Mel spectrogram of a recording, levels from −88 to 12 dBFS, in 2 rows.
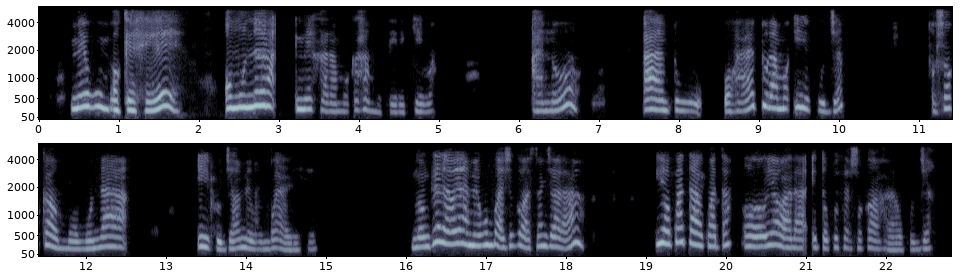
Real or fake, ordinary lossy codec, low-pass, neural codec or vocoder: fake; AAC, 48 kbps; 5.4 kHz; codec, 16 kHz, 4 kbps, FreqCodec, smaller model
